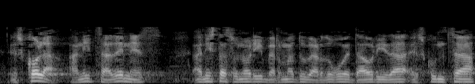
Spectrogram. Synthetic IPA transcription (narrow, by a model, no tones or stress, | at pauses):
e̞sko̞laːnit͡sað̞e̞ne̞s | anist̪asuno̞ɾiβe̞ɾmat̪uβe̞aɾðuɣ̞ue̞t̪ao̞ɾið̞aʔe̞skunt͡sa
